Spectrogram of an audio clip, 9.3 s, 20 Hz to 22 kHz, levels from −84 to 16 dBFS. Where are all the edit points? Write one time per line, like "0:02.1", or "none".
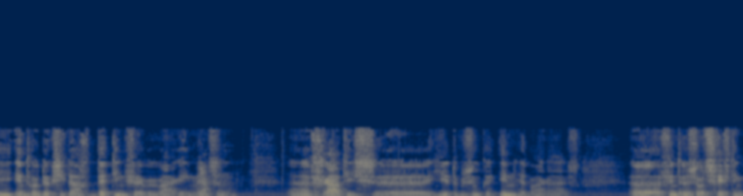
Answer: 0:06.6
